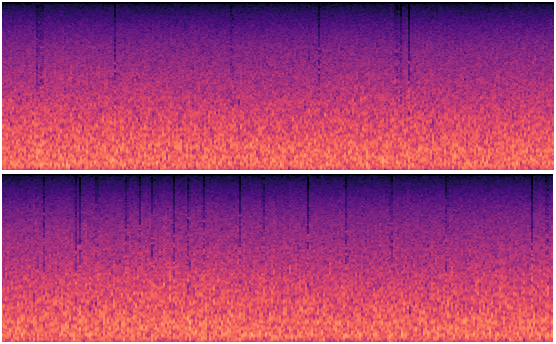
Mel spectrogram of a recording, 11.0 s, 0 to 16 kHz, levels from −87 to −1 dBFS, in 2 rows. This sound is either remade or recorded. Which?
recorded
